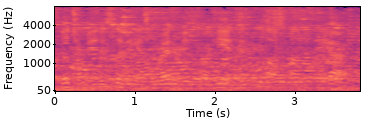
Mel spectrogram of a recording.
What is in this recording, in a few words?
banquet story talker on KEMAR's left side; mckaudio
